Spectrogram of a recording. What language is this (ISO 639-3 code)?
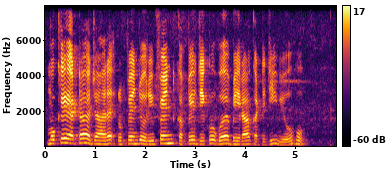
snd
